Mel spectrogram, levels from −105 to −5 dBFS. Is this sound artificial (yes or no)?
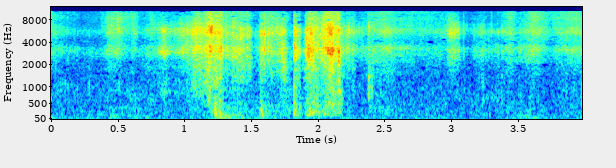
no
